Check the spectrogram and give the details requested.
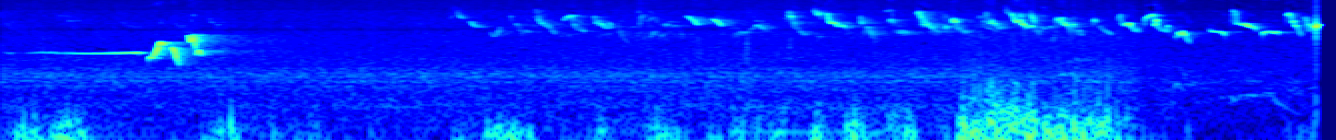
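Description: Songbirds singing: first a long held whistled note ending in a quick rising flourish, then from about three and a half seconds a rapid, high twittering song, over a low rumble.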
